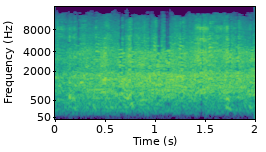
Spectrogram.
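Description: Audience laughing, many people together, swelling in at the start and holding steady.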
